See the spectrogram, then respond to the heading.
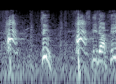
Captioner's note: child grunts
